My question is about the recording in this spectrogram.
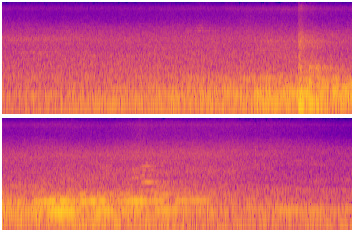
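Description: A steady low mechanical rumble and hum that swells in the middle, with a single sharp knock about six seconds in.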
